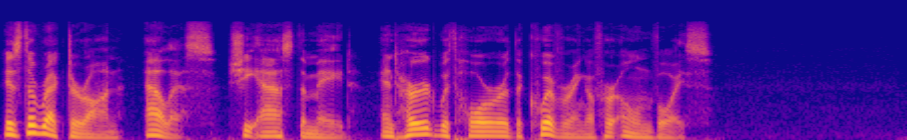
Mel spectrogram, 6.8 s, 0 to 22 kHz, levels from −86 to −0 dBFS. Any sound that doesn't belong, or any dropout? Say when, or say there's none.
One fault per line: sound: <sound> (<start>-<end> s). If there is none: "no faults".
no faults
